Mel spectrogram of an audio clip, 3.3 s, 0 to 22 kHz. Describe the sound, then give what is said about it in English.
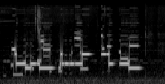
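The droid T3M4 chatters in rapid electronic beeps and bloops, a string of short warbling tones that jump between high and low pitches in several quick bursts, with no talking. “Of course, T3M4 will have not a whole lot of nothing to say, but let's hear those beep and bloops.”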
